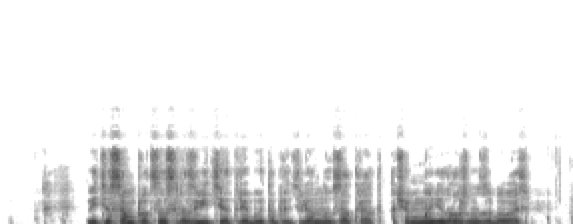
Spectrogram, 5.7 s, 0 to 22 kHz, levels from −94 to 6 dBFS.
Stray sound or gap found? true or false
false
